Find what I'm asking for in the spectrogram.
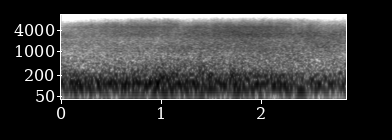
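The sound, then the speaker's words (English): A volcanic eruption's pyroclastic current, a searing avalanche of hot gas and dust exploding down a mountainside, makes a dense, continuous roaring rumble, loud and heavy in the low end and unbroken throughout. “it releases a searing hot avalanche of gas and dust that explodes down the sides of the mountain. This is called a pyroclastic current.”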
